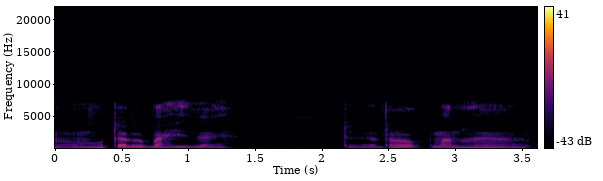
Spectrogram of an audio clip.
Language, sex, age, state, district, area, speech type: Assamese, male, 30-45, Assam, Dhemaji, rural, spontaneous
